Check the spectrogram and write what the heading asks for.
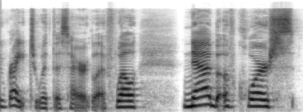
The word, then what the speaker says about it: nb: So of course in modern times we pronounce this as neb, but this is just a modern convention to stick that vowel in there.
